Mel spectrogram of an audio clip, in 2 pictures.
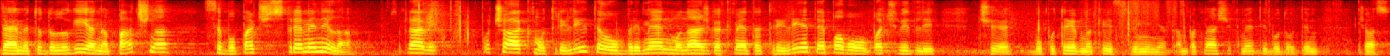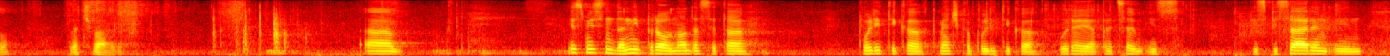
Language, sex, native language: Slovenian, female, Slovenian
